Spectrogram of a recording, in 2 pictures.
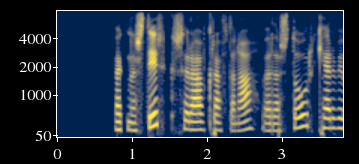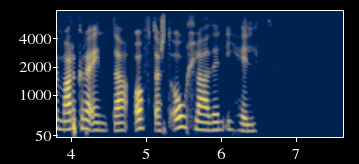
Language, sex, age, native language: Icelandic, female, 40-49, Icelandic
